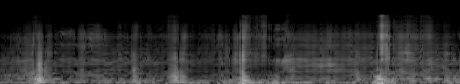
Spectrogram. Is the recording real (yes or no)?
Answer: no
